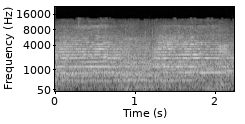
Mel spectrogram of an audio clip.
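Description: Steady drone of many horns blown together in a stadium crowd, several held tones at once over the crowd's noise.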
